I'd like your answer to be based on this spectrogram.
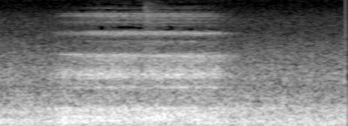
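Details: Adult patient with left vocal cord paralysis, voice and breathing problems for two weeks, asked to breathe deeply during laryngology assessment: harsh, whistling noise on deep inspiration, inspiratory stridor from a narrowed upper airway.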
